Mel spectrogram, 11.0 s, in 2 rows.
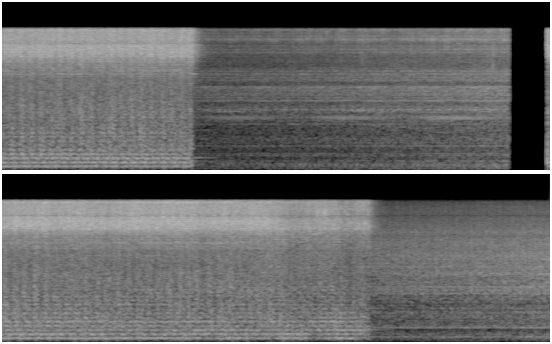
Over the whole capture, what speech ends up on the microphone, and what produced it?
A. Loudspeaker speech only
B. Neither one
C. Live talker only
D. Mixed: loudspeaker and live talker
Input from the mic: B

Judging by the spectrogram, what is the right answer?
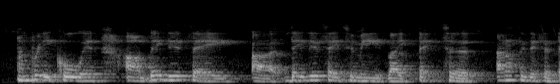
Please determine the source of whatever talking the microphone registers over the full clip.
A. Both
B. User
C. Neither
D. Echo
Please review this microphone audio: D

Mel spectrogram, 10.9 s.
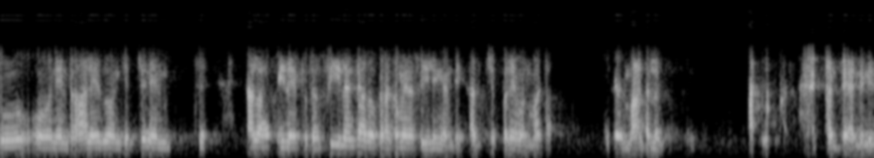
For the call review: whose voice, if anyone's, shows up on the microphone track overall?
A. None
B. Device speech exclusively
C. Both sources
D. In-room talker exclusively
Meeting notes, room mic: B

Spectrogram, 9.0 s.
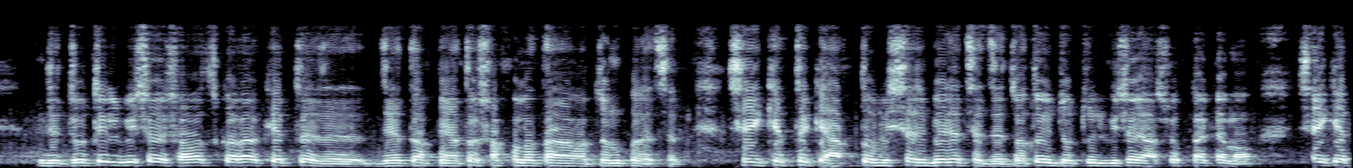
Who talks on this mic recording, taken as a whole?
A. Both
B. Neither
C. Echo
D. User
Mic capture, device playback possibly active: C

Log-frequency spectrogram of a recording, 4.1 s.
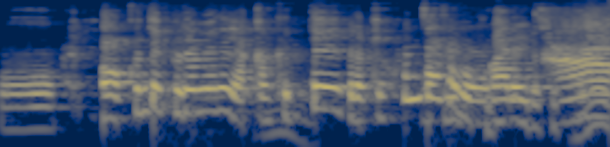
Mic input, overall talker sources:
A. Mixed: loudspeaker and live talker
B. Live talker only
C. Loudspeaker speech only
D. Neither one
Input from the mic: A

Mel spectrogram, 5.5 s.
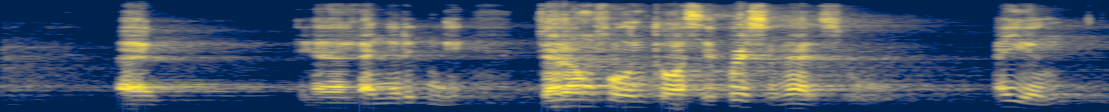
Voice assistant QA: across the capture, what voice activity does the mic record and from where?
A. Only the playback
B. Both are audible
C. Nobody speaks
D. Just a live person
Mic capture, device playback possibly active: A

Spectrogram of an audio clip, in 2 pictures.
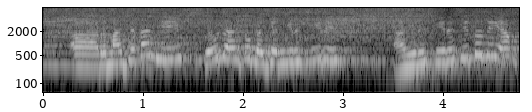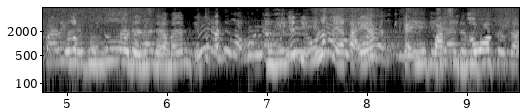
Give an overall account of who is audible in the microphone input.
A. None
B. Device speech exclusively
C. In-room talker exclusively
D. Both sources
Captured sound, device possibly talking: D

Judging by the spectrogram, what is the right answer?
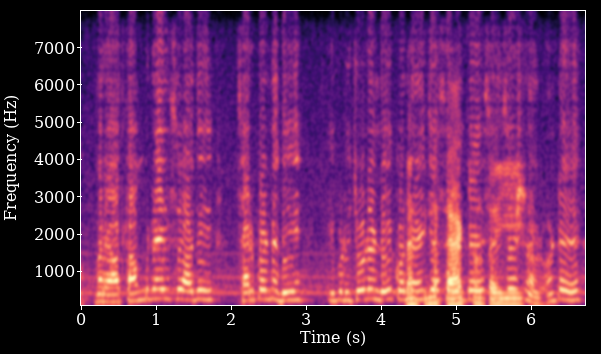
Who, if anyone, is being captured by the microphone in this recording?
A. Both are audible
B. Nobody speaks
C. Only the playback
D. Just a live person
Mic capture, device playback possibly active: A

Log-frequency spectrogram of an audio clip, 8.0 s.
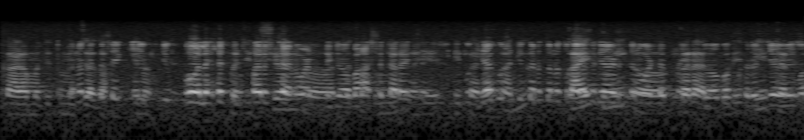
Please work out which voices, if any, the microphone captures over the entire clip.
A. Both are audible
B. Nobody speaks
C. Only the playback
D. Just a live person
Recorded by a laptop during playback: C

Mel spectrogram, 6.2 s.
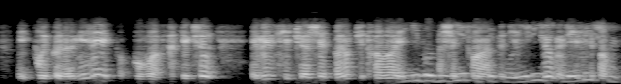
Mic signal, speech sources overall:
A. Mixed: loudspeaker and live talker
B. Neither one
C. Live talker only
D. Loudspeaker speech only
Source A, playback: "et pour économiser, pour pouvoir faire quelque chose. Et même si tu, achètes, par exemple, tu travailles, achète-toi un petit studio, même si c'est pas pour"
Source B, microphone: A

